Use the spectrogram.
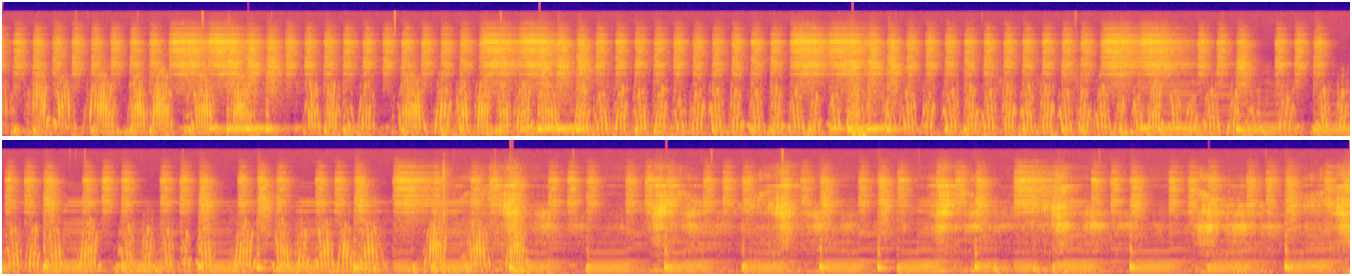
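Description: Turntable scratching of a blurting raspberry sound, cut back and forth in quick rhythmic bursts over a steady beat and repeating bass notes, loud and continuous with no talking.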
